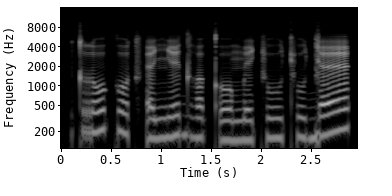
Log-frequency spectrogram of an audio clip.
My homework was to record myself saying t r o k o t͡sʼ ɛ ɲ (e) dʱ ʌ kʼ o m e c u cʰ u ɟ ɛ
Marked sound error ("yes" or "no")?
no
